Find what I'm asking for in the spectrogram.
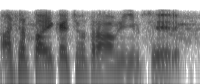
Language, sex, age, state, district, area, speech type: Kashmiri, female, 18-30, Jammu and Kashmir, Kulgam, rural, conversation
